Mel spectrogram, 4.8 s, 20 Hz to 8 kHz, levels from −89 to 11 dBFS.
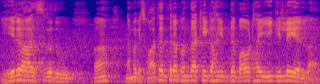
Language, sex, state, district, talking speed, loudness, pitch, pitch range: Kannada, male, Karnataka, Chamarajanagar, 135 wpm, -19 LUFS, 155 Hz, 135-160 Hz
